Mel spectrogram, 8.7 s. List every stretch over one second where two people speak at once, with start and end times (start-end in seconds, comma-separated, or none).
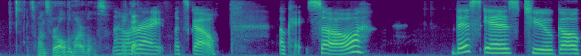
none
